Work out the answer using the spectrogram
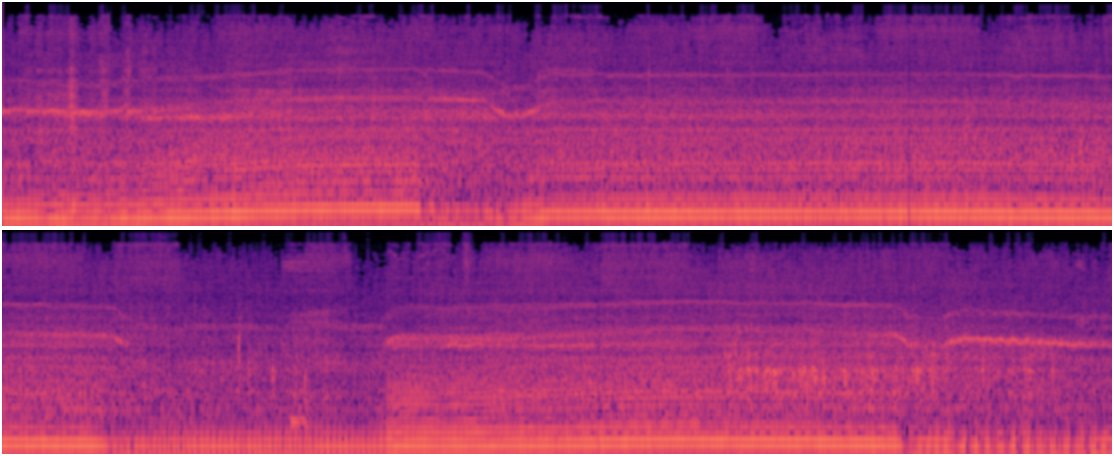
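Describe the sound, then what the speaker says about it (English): A motorcycle rides through heavy rain and puddles, its engine droning steadily and close with pitch rising and dipping as it slows and pulls away, wind and spray hissing over the top. "Dodgy going through puddles like that on a bike"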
